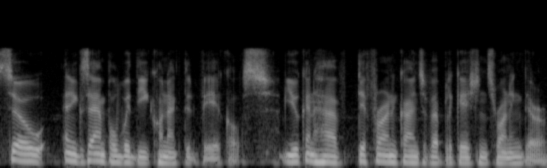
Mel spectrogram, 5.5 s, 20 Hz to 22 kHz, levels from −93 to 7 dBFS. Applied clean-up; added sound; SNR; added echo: none; none; none; none.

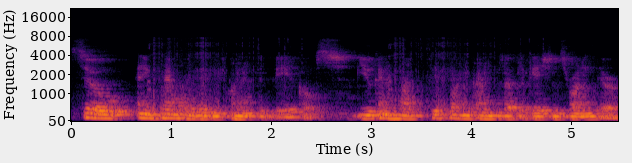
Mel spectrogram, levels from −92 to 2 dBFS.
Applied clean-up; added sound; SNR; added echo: neural separator model SepFormer DNS4.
